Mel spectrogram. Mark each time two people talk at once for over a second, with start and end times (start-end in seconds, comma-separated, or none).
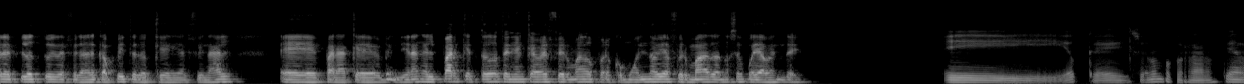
none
